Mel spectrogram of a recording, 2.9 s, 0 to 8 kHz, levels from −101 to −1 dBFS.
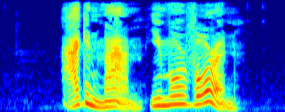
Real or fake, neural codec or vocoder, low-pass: real; none; 7.2 kHz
